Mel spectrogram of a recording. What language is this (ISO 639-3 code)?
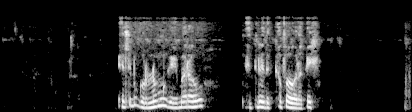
mug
